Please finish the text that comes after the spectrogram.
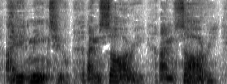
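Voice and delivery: imitated desperate remorse; acted frantic apology. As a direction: plead as if horrified by an accident. Voices Electro pleading apology.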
